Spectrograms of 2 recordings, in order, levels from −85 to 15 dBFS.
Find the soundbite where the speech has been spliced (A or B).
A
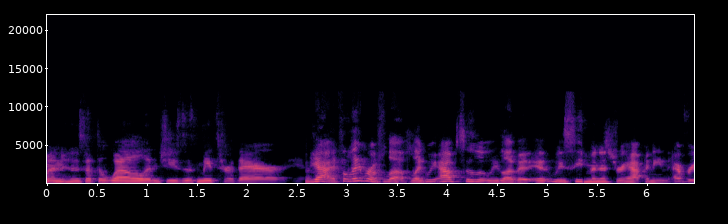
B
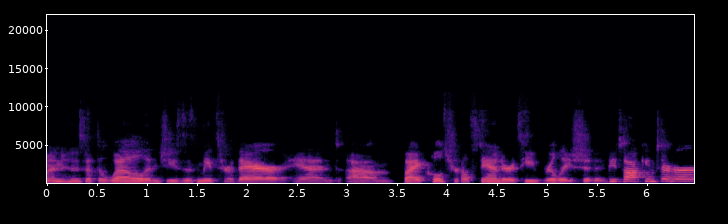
A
